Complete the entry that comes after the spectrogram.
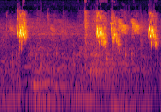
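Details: A budgerigar pair kept as pets, heard as a loud chirp, then a quick run of three or four bright notes after a pause, over faint low room hum.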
